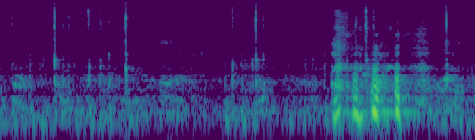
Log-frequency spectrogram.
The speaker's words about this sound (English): Your ability to type decreases with the number of people that are actually looking at you.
